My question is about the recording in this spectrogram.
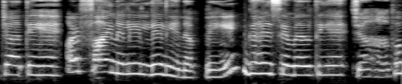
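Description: A high-pitched voice narrating in quick phrases with brief pauses between them.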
